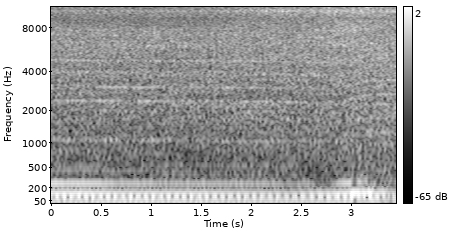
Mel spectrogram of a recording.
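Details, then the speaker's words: Mazda RX-8 rotary engine right after a one-day full rebuild at a rotary specialist (previously failed rolling road, poor health, compression test and teardown); smooth even hum climbing cleanly on light revs, no knocks, assembly lube smoking off; healthy rev. "is so smooth [Music] so smooth oh listen to that that is lovely"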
